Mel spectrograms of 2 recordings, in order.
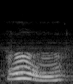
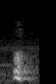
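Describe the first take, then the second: First: A big, forceful, heavy er sound. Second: A small, light, short er sound. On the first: The speaker calls it wrong. "If you say er, that's the big gun sound" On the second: The speaker calls it right. "a small dog with a small bark"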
